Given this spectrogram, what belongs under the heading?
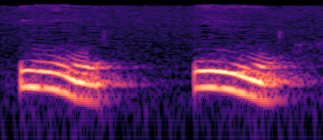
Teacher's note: the ooh sound the lips are rounded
